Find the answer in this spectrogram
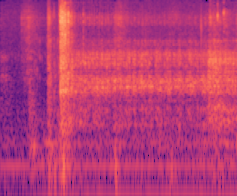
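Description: Bean Boozled game's plastic spinner flicked by hand and spinning: it starts suddenly about half a second in, then gives a steady whirr.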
